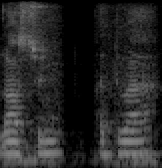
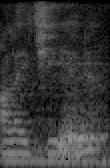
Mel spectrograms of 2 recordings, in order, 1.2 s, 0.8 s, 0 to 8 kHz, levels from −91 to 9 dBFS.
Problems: constant background noise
